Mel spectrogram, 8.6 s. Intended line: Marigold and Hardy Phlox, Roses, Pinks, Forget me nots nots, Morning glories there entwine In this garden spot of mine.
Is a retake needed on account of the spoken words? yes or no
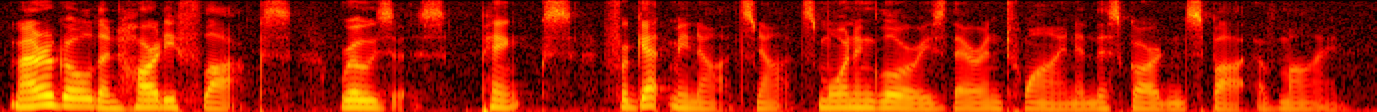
no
